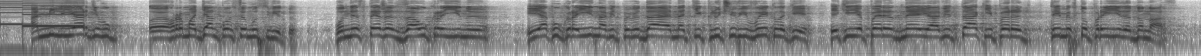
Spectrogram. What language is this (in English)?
Ukrainian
